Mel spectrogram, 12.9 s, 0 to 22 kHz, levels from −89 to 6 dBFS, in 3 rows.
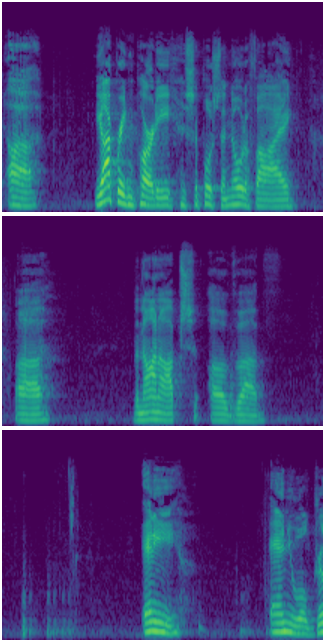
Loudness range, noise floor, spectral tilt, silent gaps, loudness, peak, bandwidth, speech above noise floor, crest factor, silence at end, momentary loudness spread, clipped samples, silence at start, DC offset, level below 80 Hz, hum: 11 LU; -64 dBFS; -5.5 dB/octave; none; -22 LUFS; -2 dBFS; 12 kHz; 43 dB; 22 dB; 0 s; 14 LU; under 0.1%; 0.05 s; under 0.1%; -72 dBFS; none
